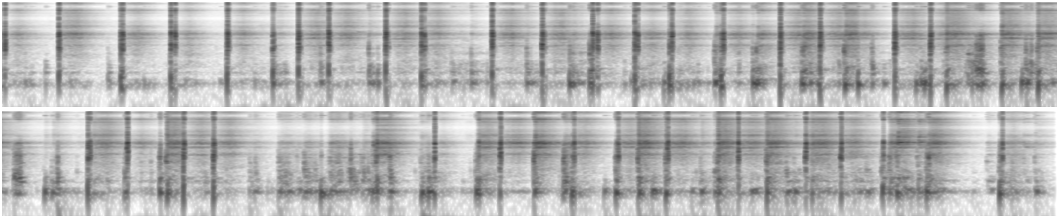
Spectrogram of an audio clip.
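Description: Pneumatic hardwood flooring nailer struck again and again with a mallet, each blow a sharp crack as it drives a fastener into the floorboards, about one to two strikes a second in runs. A steady low hum runs underneath.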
